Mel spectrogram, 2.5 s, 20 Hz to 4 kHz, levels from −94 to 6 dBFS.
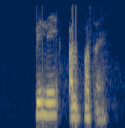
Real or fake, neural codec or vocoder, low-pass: real; none; 3.6 kHz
